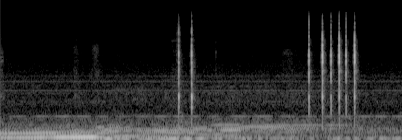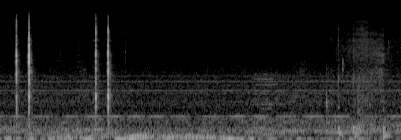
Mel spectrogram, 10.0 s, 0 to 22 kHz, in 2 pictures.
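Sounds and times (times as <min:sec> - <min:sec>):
plastic buttons clicking: 0:02.2 - 0:02.5, 0:03.8 - 0:04.5.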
